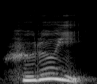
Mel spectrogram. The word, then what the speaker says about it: 古い: 訓読みで、古い、古いと読みます。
